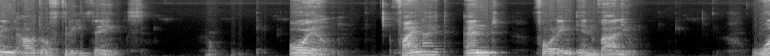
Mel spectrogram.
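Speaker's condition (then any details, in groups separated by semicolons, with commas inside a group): No condition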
